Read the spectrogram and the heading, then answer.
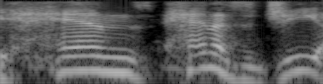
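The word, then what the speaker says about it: Hanns-G: And a company, Hannes G, I guess it's pronounced, H-A-N-N-S and a capital G, which presumably means it's German, has come out with a new line of square monitors.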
